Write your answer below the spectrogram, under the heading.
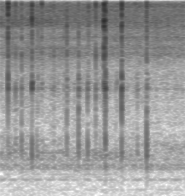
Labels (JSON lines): {"label": "anthrophony, boat engine", "recorder": "HydroMoth"}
